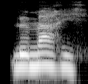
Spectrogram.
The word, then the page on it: le mari: frances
